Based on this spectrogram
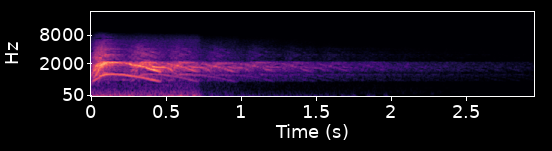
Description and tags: reinsamba Nightingale song happydub1-rwrk
reinsamba made. the birdsong was slowdown, sliced, edited, reverbered and processed with and a soft touch of tape delay.
bird, reggae, score, space, surprise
